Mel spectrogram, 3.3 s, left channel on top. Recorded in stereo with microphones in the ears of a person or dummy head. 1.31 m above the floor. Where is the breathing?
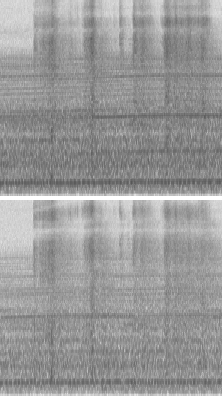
I don't hear breathing.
